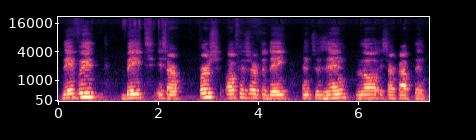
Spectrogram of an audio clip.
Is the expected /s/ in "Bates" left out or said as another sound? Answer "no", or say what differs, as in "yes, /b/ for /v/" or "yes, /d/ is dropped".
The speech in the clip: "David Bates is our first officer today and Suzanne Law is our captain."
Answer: yes, /s/ is dropped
